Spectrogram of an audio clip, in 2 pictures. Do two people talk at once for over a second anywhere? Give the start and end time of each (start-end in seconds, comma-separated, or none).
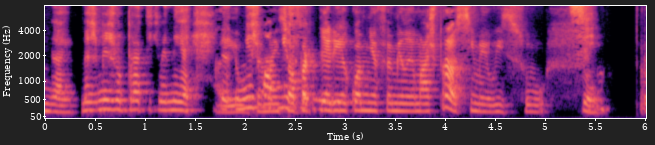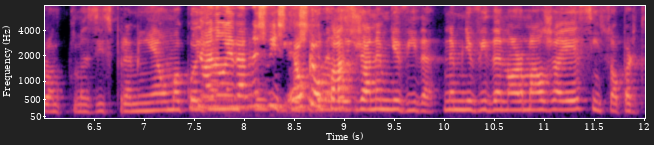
1.7-3.0, 7.5-9.2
